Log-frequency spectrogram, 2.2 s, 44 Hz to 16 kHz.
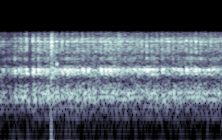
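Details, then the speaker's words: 40+ year old A71 talking book record player for the blind (8/16/33 RPM), before overhaul: a steady mechanical drone with a rough, scratchy edge from a dry platter bearing badly needing lubrication. "platter bearing needs some lubrication in the worst kind of way."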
